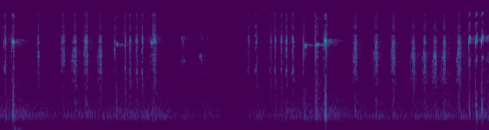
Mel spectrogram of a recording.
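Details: Olive-backed sunbird, a fighter songbird, giving sharp high-pitched chips and ticks in loose bursts with occasional short thin whistles and gaps of near silence between.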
